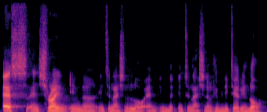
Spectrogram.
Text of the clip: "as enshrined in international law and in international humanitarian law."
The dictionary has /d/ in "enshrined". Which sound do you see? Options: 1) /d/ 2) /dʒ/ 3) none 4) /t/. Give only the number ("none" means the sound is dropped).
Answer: 3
